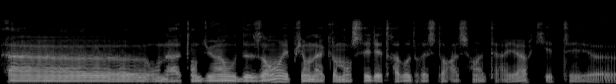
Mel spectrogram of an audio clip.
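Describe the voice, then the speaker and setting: A man speaks with a very deep, low pitch and ordinary pitch variation. His pace is fairly slow with hardly any pauses, and the sound is dry and close with no echo. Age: 60s. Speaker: château owner. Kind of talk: interview. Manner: hesitant, many fillers.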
